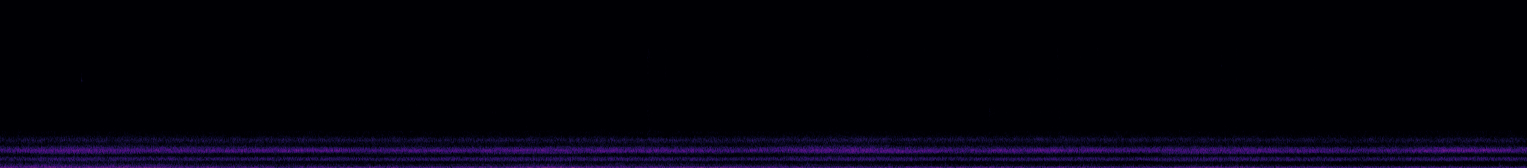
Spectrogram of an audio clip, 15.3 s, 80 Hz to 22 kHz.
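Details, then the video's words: A huge frog chorus in rain: continuous overlapping trills blend into unbroken droning bands, mid and high tones holding steady throughout, with rain adding a deep, rushing rumble underneath. "Frogs in Rain 2 Hours of Frogs, Thousands of Frogs Singing"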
